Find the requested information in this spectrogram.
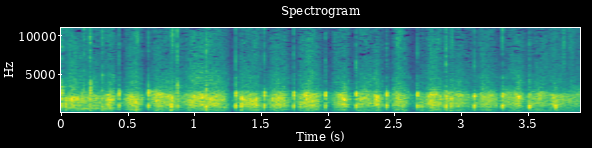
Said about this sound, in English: A round of applause for Colin.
